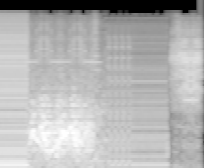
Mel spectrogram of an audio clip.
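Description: Harsh, heavily distorted glitch sound effects. A loud buzzing tone opens, a noisy burst follows about half a second in, a quieter steady buzz comes in from about a second in, and a short hiss closes it.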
